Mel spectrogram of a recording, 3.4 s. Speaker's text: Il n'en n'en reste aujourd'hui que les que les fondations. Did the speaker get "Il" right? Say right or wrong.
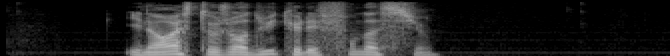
right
